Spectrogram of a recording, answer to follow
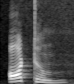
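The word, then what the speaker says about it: autumn: Silent letter N. ऑटम, ऑटम मतलब पतझड़।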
